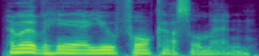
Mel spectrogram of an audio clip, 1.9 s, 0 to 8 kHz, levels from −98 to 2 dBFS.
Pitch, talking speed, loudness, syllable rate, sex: 110 Hz, 185 wpm, -17 LUFS, 6.0 syllables/s, male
